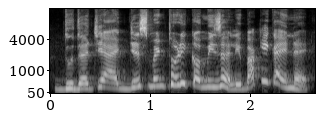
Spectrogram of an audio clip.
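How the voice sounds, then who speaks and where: A man's voice: very high voice, very animated, fairly quick, pitched above the performer's own voice. A woman voicing a joking young man of the household in a spoken serial retelling. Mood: bantering. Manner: bantering.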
